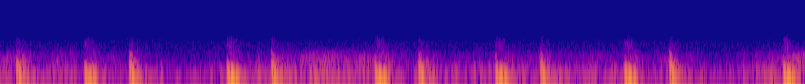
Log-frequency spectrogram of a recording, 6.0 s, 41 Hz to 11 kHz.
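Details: Normal heart sounds, adult male self-auscultation with stethoscope while falling asleep: steady, clear lub-dub pairs at about 58 beats a minute, no extra sounds.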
